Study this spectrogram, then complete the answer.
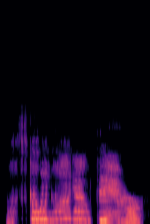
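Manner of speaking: high, loud, slow scared cry; calling out in alarm; frightened shout over battle noise. Acted. Scared character hears the fight.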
